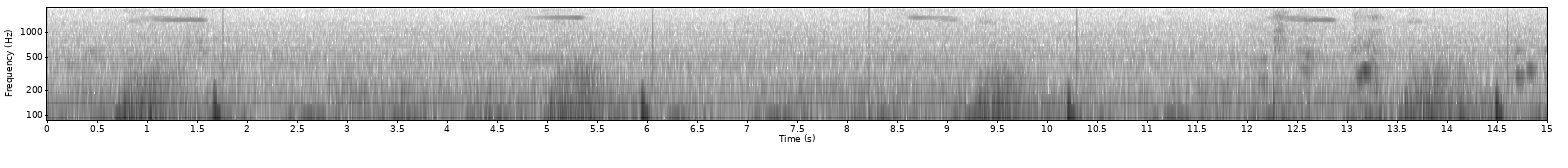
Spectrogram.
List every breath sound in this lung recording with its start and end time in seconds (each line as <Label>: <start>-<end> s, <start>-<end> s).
Inhalation: 0.71-1.58 s, 4.99-5.86 s, 9.22-10.09 s, 13.56-14.43 s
